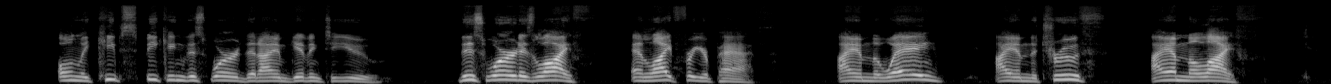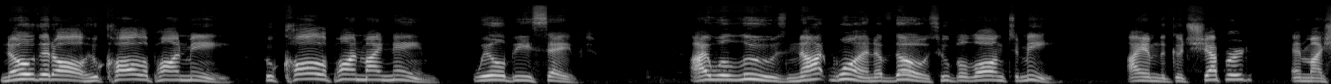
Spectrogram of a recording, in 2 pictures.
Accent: American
